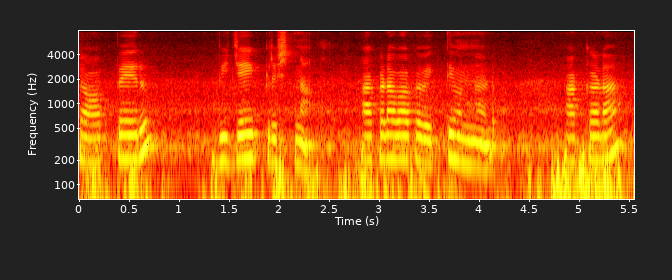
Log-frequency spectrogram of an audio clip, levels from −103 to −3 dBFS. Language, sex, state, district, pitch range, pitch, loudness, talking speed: Telugu, female, Andhra Pradesh, Guntur, 195-275 Hz, 205 Hz, -30 LUFS, 110 wpm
